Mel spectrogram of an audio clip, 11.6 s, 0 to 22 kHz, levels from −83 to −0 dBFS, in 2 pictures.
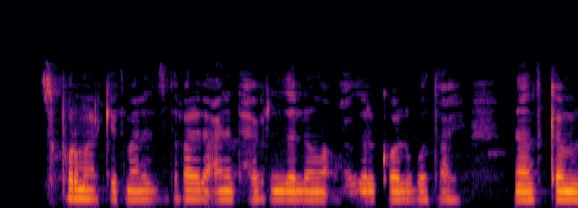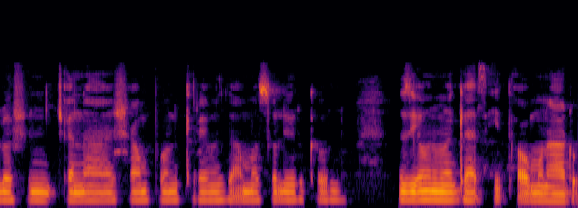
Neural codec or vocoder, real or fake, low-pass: none; real; 7.2 kHz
